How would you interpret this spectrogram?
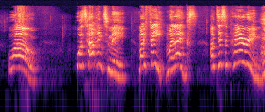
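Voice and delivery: shrill, very high screaming cry. Narrator reading a story, voicing a character who is disappearing, screaming. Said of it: "screams Abby".

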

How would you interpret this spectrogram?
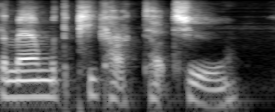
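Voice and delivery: ordinary talk

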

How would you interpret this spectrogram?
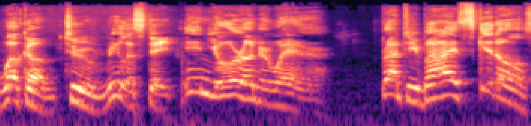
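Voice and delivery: big TV sports announcer voice, swooping high pitch. Opening a podcast episode as a joke: SportsCenter announcer voice. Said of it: "I always wanted to be the SportsCenter voice guy".

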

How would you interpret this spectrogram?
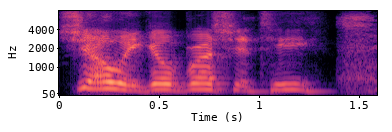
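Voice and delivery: put-on heavy New York accent. Retelling what Jen says to Joey, in a thick New York accent. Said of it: "like a thick New York accent".

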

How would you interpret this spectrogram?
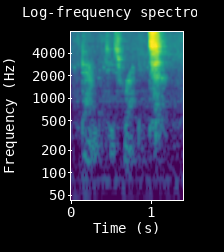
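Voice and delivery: barely audible, very faint whisper. Voicing a character who quietly admits another is right: very faint voice. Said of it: "you just hear a very faint".

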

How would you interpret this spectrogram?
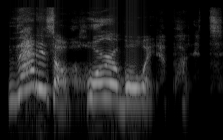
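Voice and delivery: sharp, snapped delivery. Mother replies to Grandma's complaint; snapped. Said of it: "snapped Mother".

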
